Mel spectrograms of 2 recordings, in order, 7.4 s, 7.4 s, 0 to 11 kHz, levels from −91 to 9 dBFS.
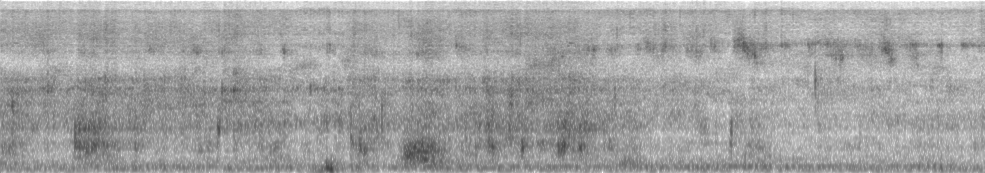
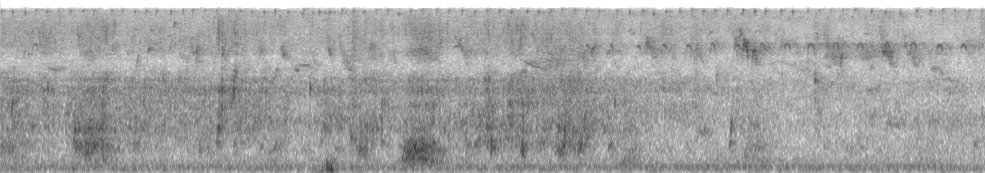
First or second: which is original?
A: second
